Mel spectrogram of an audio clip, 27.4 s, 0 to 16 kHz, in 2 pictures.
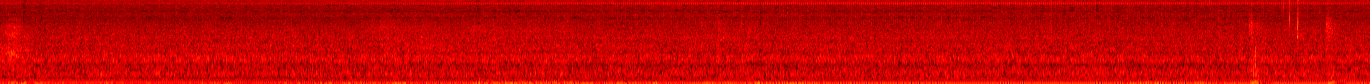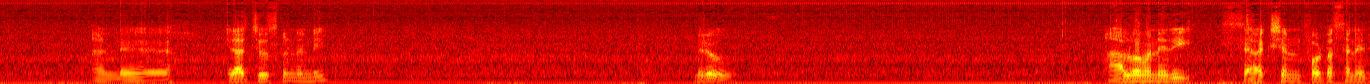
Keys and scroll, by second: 7.0 ctrl+a, 7.3 ctrl+c, 7.4 ctrl+w, 11.5 w, 11.9 ctrl+shift+v, 12.5 ctrl+alt+shift+Tab, 15.8 Right, 20.1 alt+Tab, 24.5 alt+i, 24.6-25.6 typing, 24.9 Return, 26.1 Return, 26.9 f.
